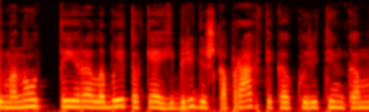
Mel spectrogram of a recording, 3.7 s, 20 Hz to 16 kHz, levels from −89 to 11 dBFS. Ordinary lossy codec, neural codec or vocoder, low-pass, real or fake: AAC, 64 kbps; vocoder, 48 kHz, 128 mel bands, Vocos; 14.4 kHz; fake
